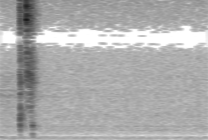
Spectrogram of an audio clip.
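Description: Two quick sharp clicks close together just after the start, then a faint steady low hum of room tone.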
